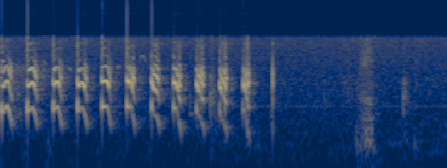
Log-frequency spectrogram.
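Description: Pet rat squealing in a scuffle with a rabbit: a quick run of about eleven short squeaks, each falling in pitch, about four a second, trailing off after two and a half seconds.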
